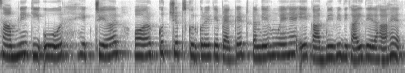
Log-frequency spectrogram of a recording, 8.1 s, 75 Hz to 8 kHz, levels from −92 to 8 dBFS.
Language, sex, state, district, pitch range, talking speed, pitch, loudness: Hindi, female, Bihar, East Champaran, 210-240 Hz, 155 wpm, 230 Hz, -14 LUFS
